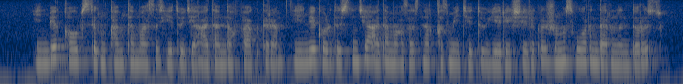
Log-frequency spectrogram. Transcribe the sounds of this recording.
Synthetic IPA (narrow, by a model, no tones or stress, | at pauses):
je̞nbe̞k̚qʰɑwəpsɪzd̪ɪɡʲɪŋqʰɑmt̪ɑmɑsəze̞t̪ud̪e̞ɑd̪ɑmd̪əqfakt̪o̞ɾəje̞nbe̞kʏɾd̪ɪsɪnd̪e̞ɑd̪ɑmɑʁzɑsənɑqʰəzme̞t̪e̞t̪uje̞ɾe̞kʃe̞lɪɡʲɪʒʊməswo̞ɾənd̪ɑɾənɑnd̪ʊɾəs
